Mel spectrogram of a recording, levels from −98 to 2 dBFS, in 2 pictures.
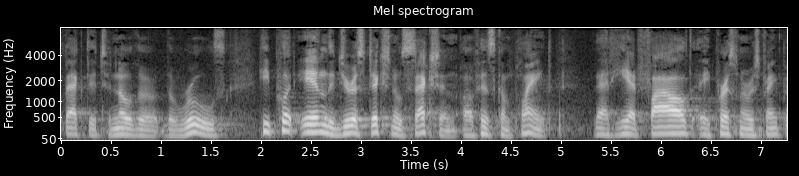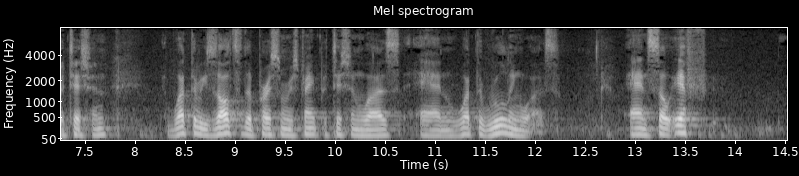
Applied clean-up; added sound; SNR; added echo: none; none; none; none.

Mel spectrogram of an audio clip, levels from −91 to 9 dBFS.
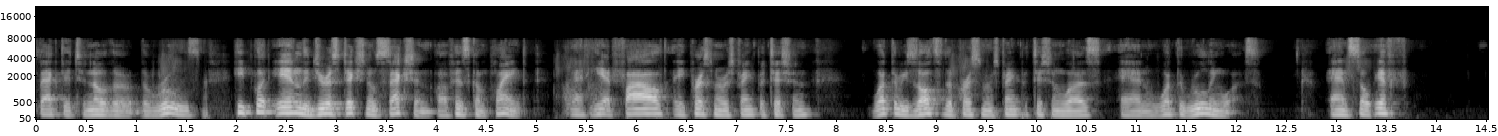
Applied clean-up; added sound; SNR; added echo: neural mask model DeepFilterNet 3.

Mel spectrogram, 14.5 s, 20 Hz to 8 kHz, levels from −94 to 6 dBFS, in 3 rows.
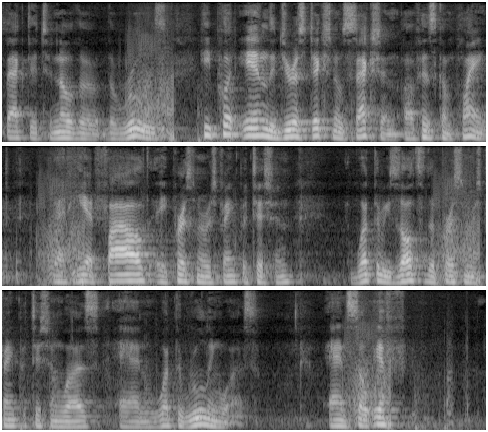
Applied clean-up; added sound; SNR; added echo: none; Zipper (clothing); 17 dB; reverberation time 0.4 s.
